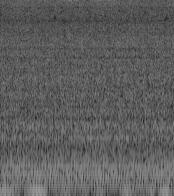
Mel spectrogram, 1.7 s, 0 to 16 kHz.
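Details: Yamaha YZF R6 after fuel pump replacement, first start after sitting: smooth, even idle with a steady low hum and no knocks or misses; engine running normally.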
